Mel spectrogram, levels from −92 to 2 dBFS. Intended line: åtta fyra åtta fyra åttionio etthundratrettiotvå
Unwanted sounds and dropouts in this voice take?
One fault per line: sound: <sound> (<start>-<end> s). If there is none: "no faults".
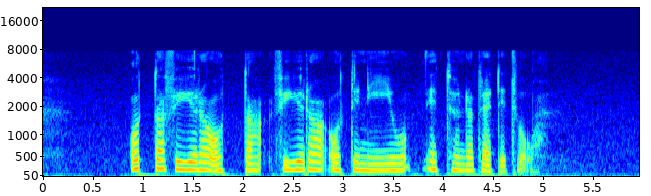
no faults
